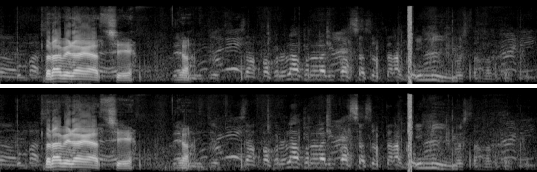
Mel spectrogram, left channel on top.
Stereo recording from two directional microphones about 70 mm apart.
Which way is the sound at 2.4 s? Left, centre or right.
Right.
